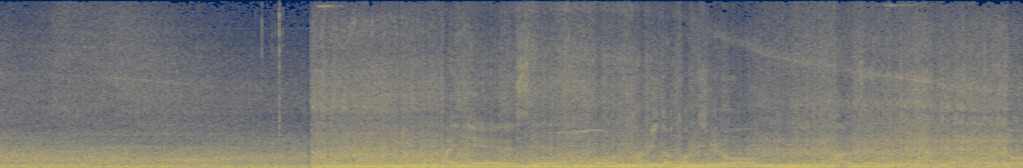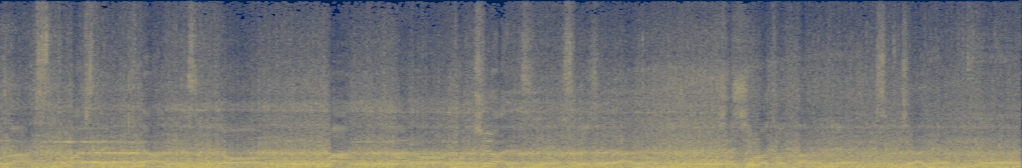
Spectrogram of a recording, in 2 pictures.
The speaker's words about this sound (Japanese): これからまた運転して、えー、カニバを出て、えー、メルボルンに向かいます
